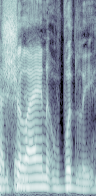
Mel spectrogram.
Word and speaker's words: Shailene Woodley: Shailene Woodley. How do you say that one? – Shailene Woodley.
